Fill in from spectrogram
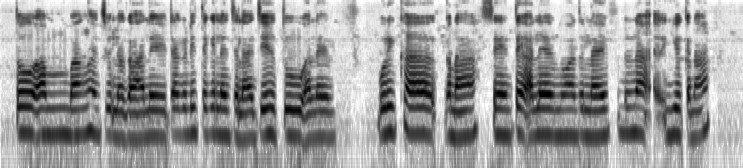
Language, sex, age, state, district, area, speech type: Santali, female, 18-30, West Bengal, Uttar Dinajpur, rural, spontaneous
